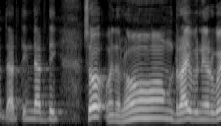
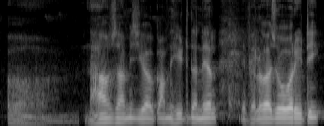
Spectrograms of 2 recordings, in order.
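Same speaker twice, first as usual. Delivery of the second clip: low, soft voice of a listener giving in; lightly acted, hushed admission; conceding listener; 9 semitones lower, 5 dB quieter than usual. Voicing a listener conceding the point.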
